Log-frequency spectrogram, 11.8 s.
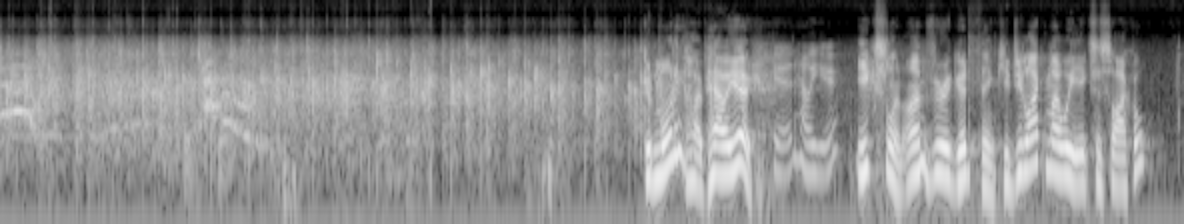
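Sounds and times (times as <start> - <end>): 
audience applauding at a morning health and fitness event: 0.0 - 7.3
speech: 6.4 - 11.6.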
